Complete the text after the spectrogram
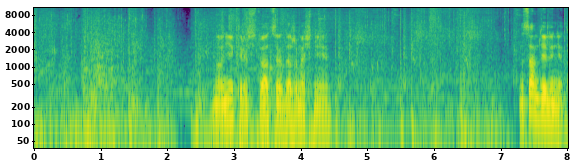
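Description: Gunfire and explosions crackle from a video game.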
